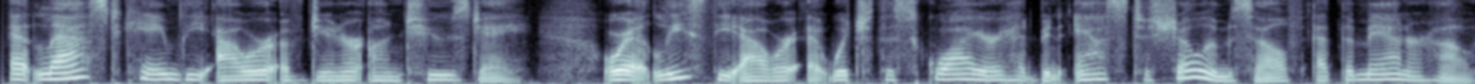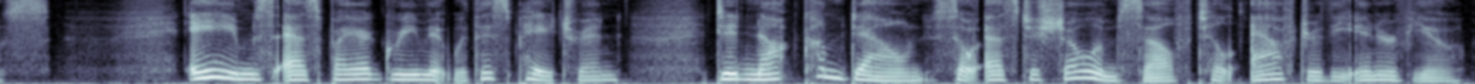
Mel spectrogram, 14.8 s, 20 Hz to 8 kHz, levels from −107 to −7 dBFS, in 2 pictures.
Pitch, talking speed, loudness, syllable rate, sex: 170 Hz, 195 wpm, -20 LUFS, 4.9 syllables/s, female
